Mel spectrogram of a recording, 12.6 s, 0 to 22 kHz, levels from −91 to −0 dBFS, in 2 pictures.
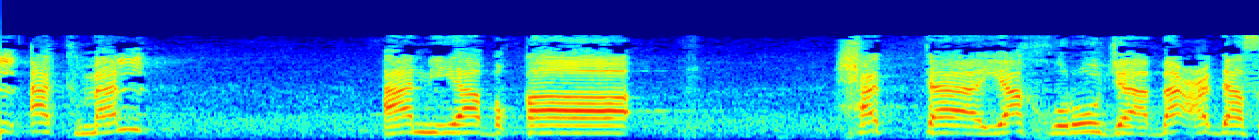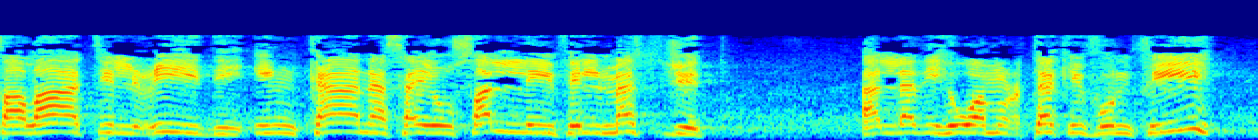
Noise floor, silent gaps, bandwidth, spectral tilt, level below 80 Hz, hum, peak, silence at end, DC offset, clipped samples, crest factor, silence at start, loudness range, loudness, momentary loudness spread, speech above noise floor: -49 dBFS; none; 8 kHz; -2.5 dB/octave; -66 dBFS; none; -4 dBFS; 0.25 s; under 0.1%; under 0.1%; 16 dB; 0 s; 2 LU; -19 LUFS; 6 LU; 29 dB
